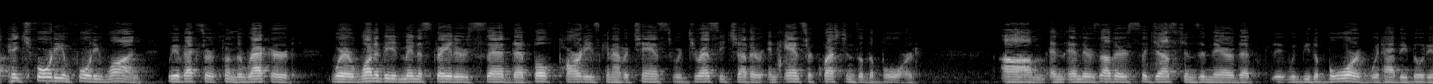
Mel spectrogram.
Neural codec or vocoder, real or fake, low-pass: none; real; 7.2 kHz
